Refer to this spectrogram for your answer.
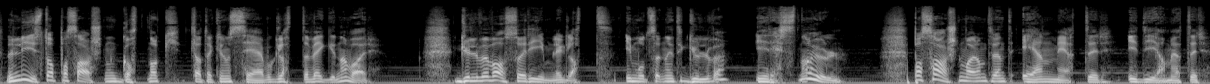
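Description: A man narrates a scripted first-person horror story, keeping his delivery tense and hushed. His voice sits at an ordinary middle pitch, and faint music plays softly beneath the narration.

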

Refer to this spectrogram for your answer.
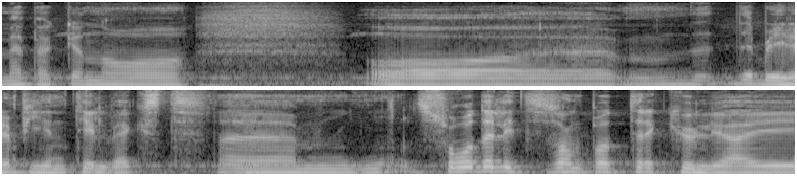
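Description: Male hockey pundit, soft relaxed tone, halting delivery, some background noise. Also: medium pitch. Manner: halting, measured, thinking aloud. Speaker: hockey podcast co-host and pundit. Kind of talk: casual sports analysis.

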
